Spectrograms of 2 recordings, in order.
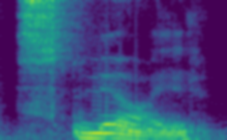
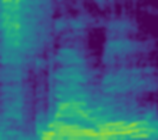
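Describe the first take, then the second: First: Squirrel said slowly as skwirl; drawn out, say squirrel as skwirl; correct squirrel. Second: Squirrel said as skur-ul; wrong squirrel. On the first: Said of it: "it's squirrel". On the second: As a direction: drop the w in squirrel. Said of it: "So it's not squirrel". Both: Shown as a demonstration.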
